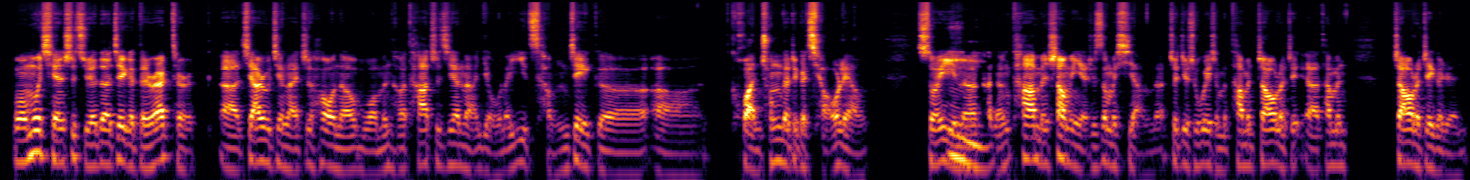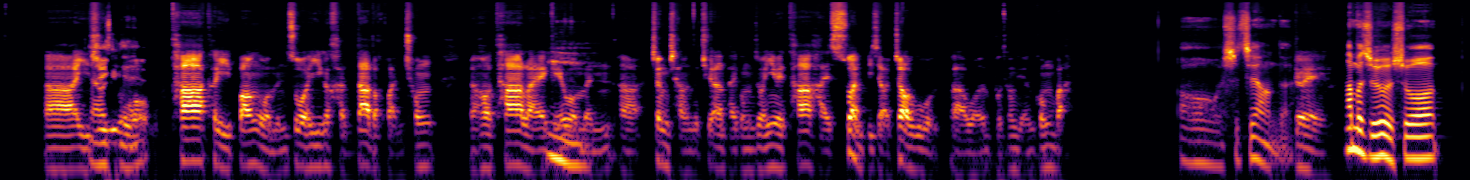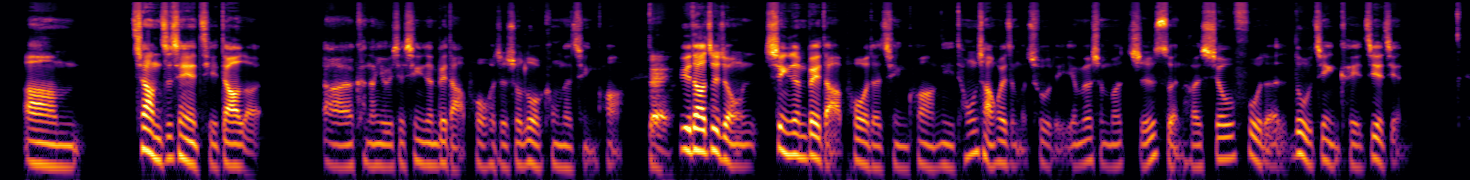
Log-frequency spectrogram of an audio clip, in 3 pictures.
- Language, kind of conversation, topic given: Chinese, podcast, 在团队里如何建立信任和默契？
- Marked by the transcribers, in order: in English: "director"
